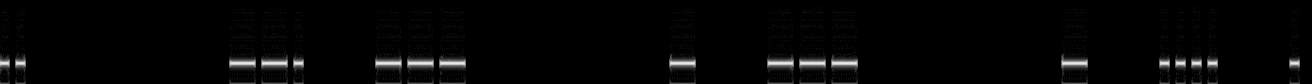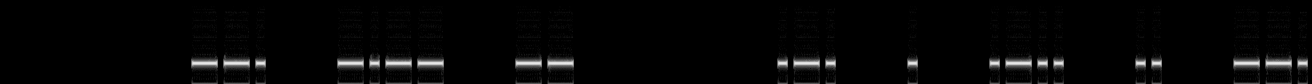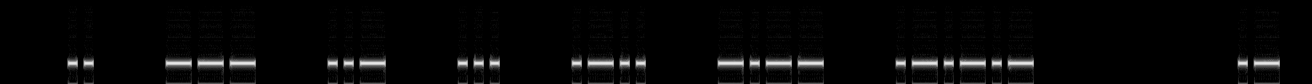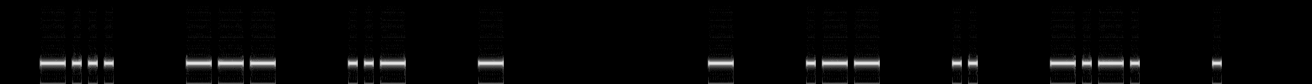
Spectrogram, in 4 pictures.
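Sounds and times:
morse code at 5 wpm: 0.0s - 0.3s, 2.3s - 3.1s, 3.8s - 4.7s, 6.7s - 7.0s, 7.7s - 8.6s, 10.6s - 10.9s, 11.6s - 12.2s, 15.0s - 15.8s, 16.5s - 17.6s, 18.3s - 18.9s, 20.9s - 21.5s, 23.0s - 23.8s, 24.5s - 24.8s, 25.5s - 26.2s, 26.9s - 27.2s, 27.9s - 28.8s, 29.5s - 30.1s, 30.8s - 31.3s, 32.0s - 32.7s, 33.4s - 34.5s, 35.2s - 36.6s, 38.6s - 39.1s, 39.8s - 40.6s, 41.2s - 42.2s, 42.8s - 43.5s, 44.2s - 44.5s, 46.4s - 46.8s, 47.4s - 48.2s, 48.9s - 49.2s, 49.9s - 50.8s.

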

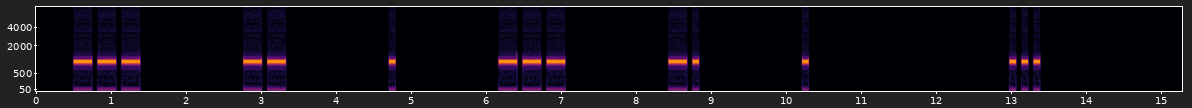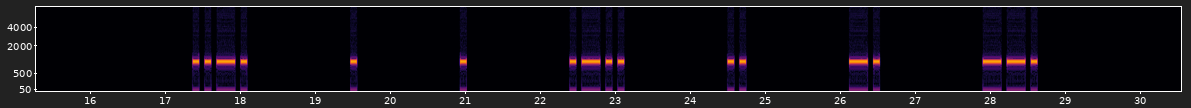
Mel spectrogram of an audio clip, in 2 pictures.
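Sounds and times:
morse code at 5 wpm: 0.5s - 1.4s, 2.8s - 3.4s, 6.2s - 7.1s, 8.4s - 8.9s, 13.0s - 13.4s, 17.4s - 18.1s, 22.4s - 23.2s, 24.5s - 24.8s, 26.1s - 26.6s, 27.9s - 28.7s.

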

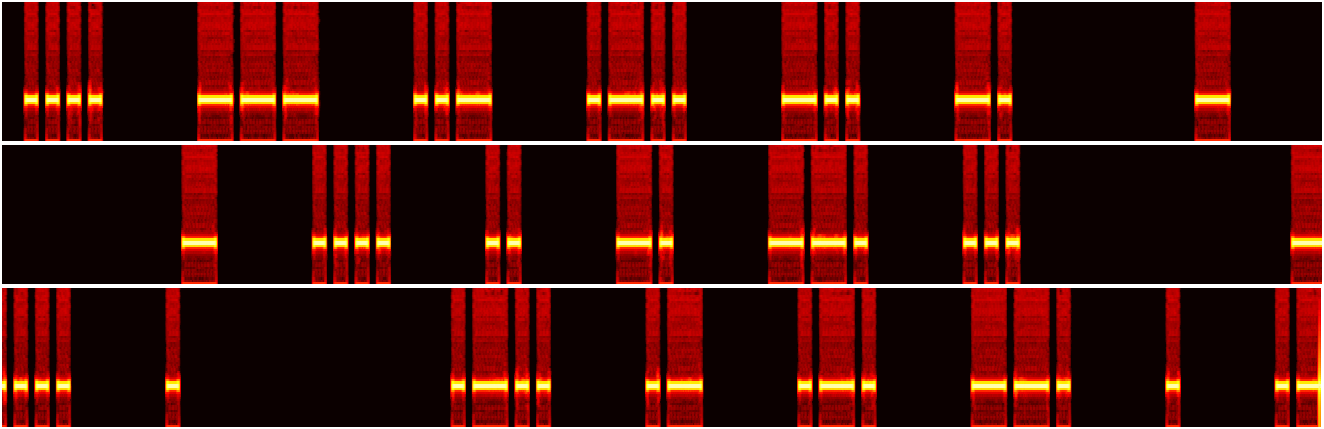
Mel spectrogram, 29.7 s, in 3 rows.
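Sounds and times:
morse code at 5 wpm: 0.2s - 0.8s, 1.5s - 2.4s, 3.1s - 3.7s, 4.4s - 5.2s, 5.9s - 6.5s, 7.2s - 7.6s, 9.0s - 9.3s, 11.3s - 11.6s, 12.3s - 12.8s, 13.6s - 13.8s, 14.6s - 15.0s, 15.7s - 16.4s, 17.1s - 17.6s, 19.6s - 20.4s, 23.2s - 24.0s, 24.6s - 25.1s, 25.8s - 26.4s, 27.1s - 27.8s, 29.4s - 29.6s.

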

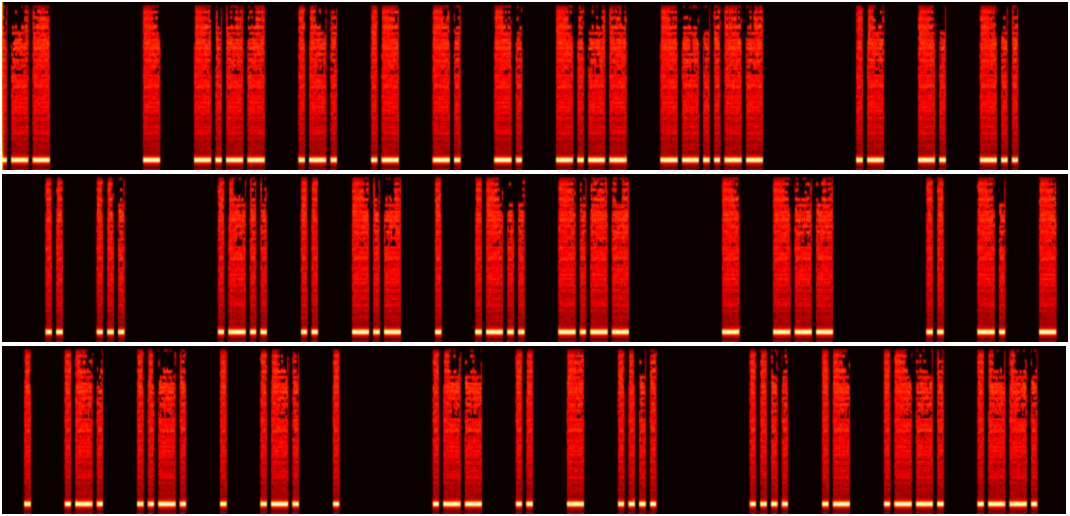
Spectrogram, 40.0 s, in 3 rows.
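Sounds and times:
morse code at 5 wpm: 0.0s - 0.6s, 1.8s - 9.5s, 10.7s - 12.7s, 13.9s - 14.9s, 16.0s - 21.2s, 22.3s - 23.8s, 24.9s - 31.0s, 32.0s - 35.0s, 36.0s - 39.9s.

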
